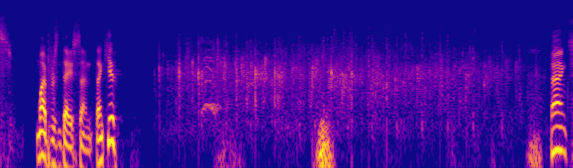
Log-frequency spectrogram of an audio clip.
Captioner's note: A round of applause from the audience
